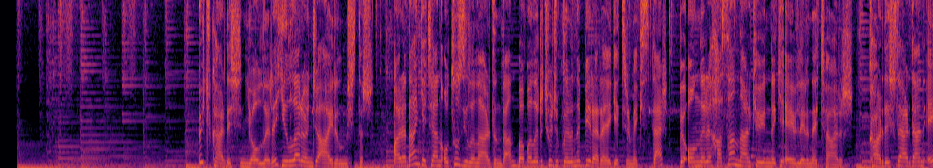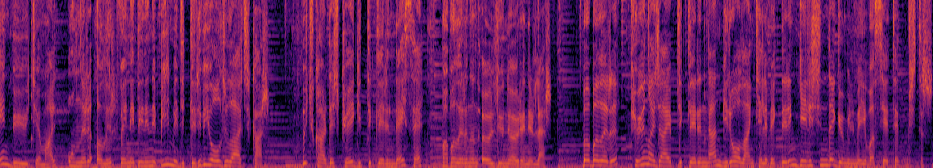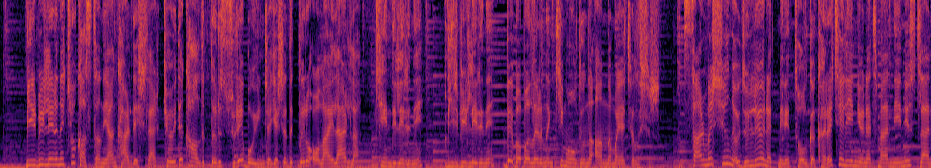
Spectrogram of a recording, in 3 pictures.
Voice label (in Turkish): tanitim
